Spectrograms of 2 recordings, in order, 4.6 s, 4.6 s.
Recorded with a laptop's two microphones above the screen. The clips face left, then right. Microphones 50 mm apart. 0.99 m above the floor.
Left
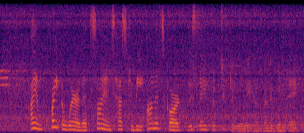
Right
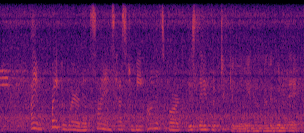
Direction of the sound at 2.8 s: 15° left (ahead or behind).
